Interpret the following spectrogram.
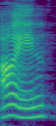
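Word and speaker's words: עין: Originally, Ain was pronounced glottally, from the throat, but in modern Hebrew it is rare to find speakers who are still pronouncing it in that way.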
